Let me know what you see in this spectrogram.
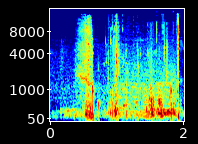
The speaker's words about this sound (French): Est-ce qu'il peut boire une gorgée pour entendre le son, en fait? D'accord, c'est parti. C'est bon, hein. Attention, petite gorgée.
